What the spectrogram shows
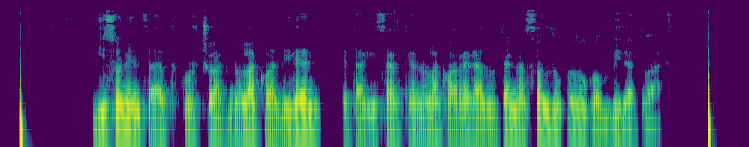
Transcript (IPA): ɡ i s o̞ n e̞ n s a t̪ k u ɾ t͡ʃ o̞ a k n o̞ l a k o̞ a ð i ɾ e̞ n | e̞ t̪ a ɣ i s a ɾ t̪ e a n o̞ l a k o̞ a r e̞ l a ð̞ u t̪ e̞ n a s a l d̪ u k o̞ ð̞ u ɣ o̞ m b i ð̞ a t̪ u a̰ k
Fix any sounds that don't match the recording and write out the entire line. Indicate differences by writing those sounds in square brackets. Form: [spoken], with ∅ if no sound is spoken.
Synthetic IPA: ɡ i s o̞ n e̞ n [t͡s] a t̪ k u ɾ t͡ʃ o̞ a k n o̞ l a k o̞ a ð i ɾ e̞ n | e̞ t̪ a ɣ i s a ɾ t̪ e a n o̞ l a k o̞ a r e̞ [ɾ] a ð̞ u t̪ e̞ n a s a l d̪ u k o̞ ð̞ u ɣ o̞ m b i ð̞ a t̪ u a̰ k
